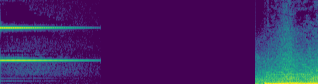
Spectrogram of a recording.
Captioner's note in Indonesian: lonceng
